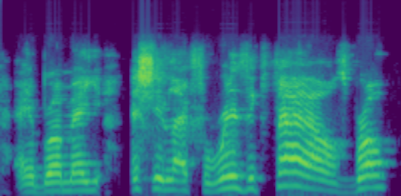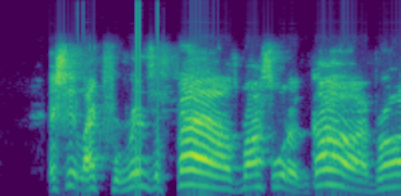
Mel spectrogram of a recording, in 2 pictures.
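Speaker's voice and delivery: loud, high, hyped-up retelling; excited friend. Retold or imitated. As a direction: act out a buddy raving about it. Acting out excited friend calling from prison.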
